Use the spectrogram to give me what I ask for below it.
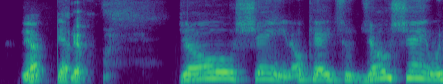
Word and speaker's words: Schoen: pronounce his name correctly is shane really with the oe that's the way he pronounces it yup how do you say it shane like shane mcpherson yeah joe shane okay so joe shane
